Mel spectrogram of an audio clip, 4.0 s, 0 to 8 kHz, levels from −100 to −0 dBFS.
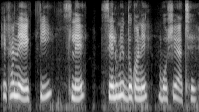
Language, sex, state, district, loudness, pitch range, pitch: Bengali, female, West Bengal, Cooch Behar, -17 LUFS, 255-310 Hz, 280 Hz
